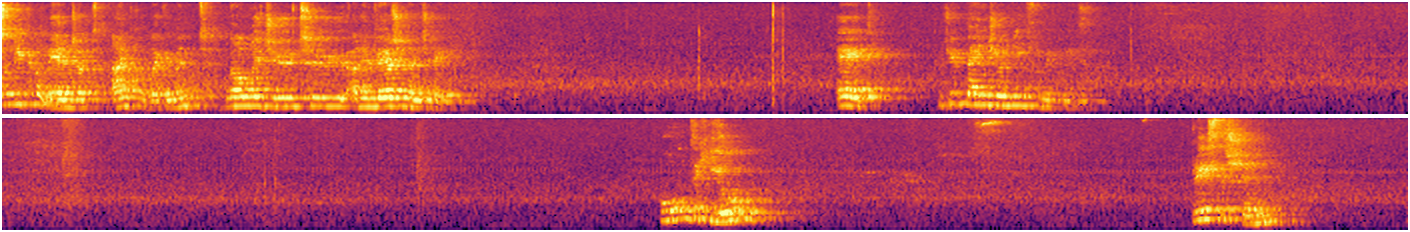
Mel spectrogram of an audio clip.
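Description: A woman speaks calmly nearby.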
